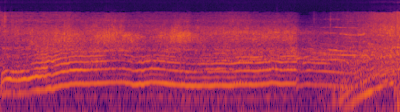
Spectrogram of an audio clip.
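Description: Rally car engine at high revs. The pitch climbs over the first second and holds with small wobbles, then drops about four and a half seconds in and climbs steeply again near the end.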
